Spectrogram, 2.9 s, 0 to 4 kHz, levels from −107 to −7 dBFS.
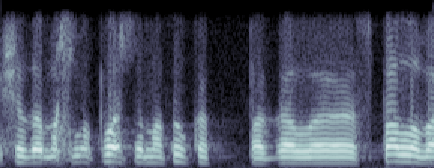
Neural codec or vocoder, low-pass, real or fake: none; 3.6 kHz; real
